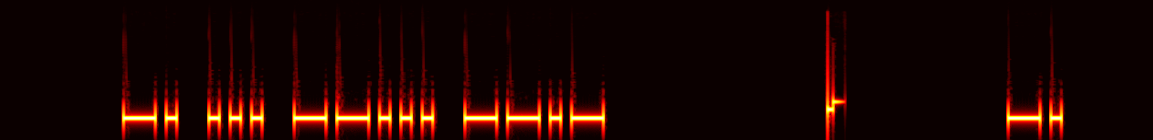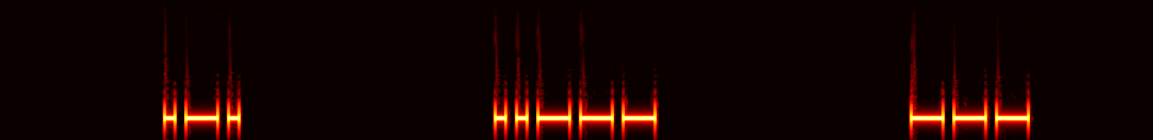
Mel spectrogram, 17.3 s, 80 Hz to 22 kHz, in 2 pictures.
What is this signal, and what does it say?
Morse code, heard as a keyed tone, about 15 wpm, spaced as for 6 wpm, 700 Hz. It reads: NS7Q NR2O
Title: USA Call Signs - 4 Characters - 8x Character Spacing - 15wpm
